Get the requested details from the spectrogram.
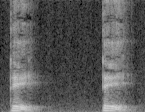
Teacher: تي عشان نقولها لازم نرفع اللسان كده تمام لفوق تي تي على سقف الحنك بطرف اللسان ققول تي تي يبقى ده اسمه حرف تي وبيكتب زي ما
